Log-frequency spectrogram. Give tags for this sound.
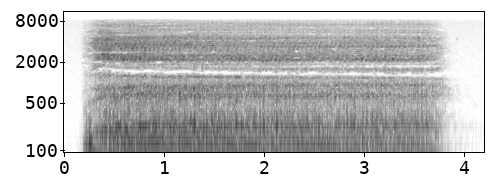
beast creature dragon growl growling intimidating monster roar vocalization

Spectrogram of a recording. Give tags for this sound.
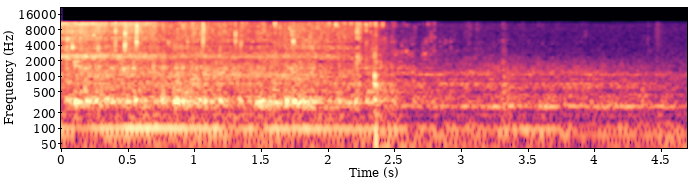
faucet water bathroom

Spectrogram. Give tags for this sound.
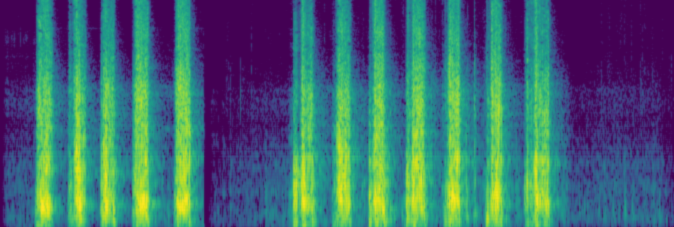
attack cardboard dog door noise scratch scratching shake wolf wood wooden

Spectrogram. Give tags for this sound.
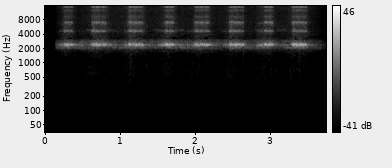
awkward cleared cricket comic

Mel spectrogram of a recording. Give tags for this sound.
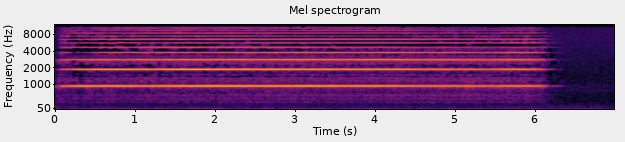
arco non vibrato violin

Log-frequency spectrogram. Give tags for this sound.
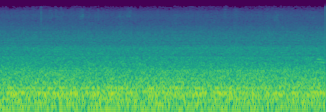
airport cabin airplane flight fly

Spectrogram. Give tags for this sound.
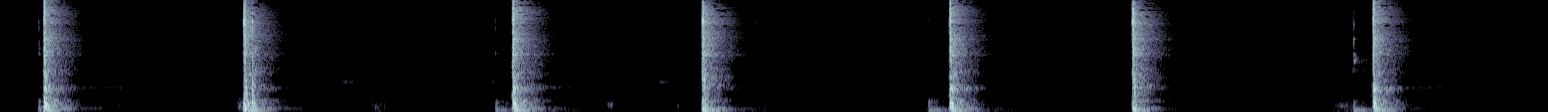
electrical light mechanical switch switching

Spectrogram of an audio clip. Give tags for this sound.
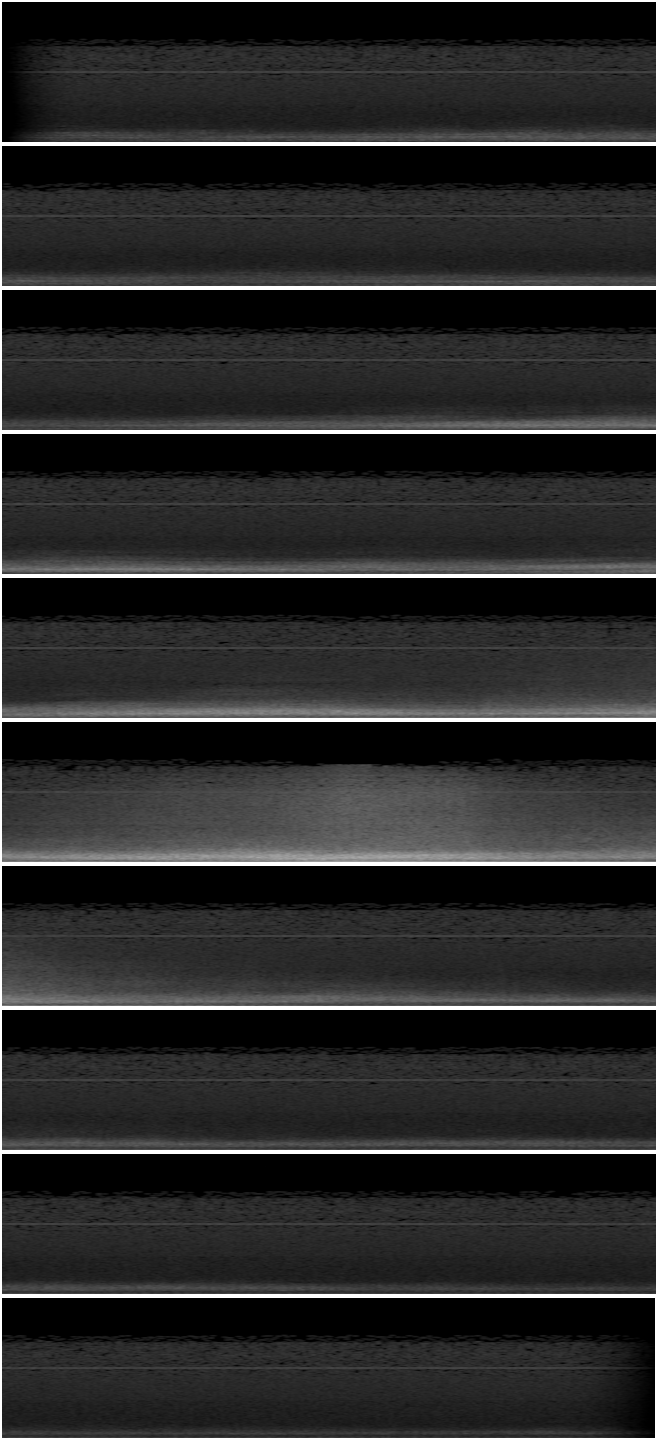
car driveby field-recording highway

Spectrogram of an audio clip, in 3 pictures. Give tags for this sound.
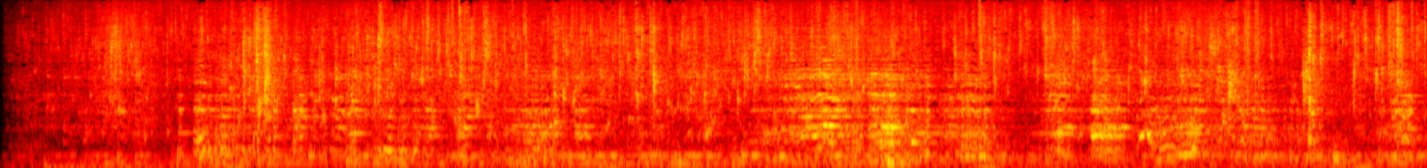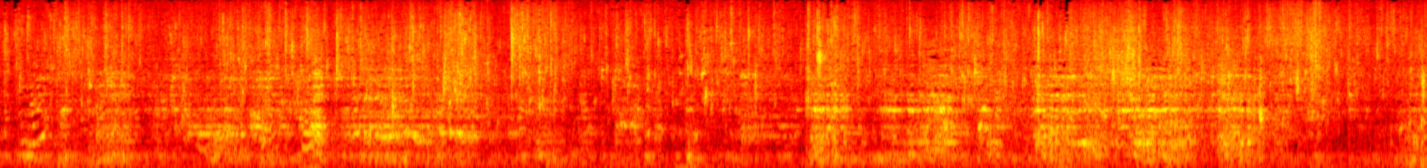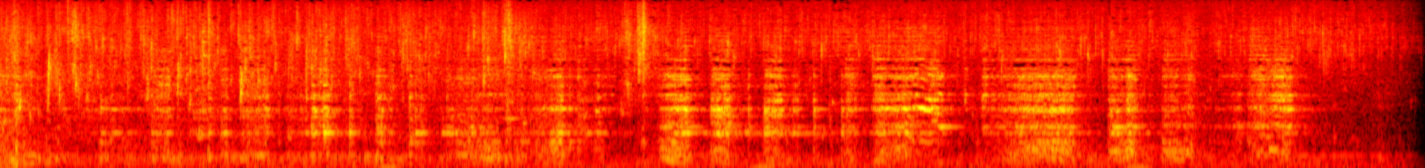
baking-dish glass kitchen percussion pyrex resonant

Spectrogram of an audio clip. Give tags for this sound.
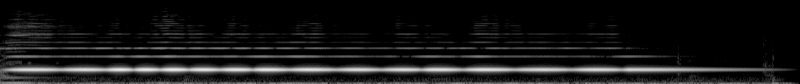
sing finger

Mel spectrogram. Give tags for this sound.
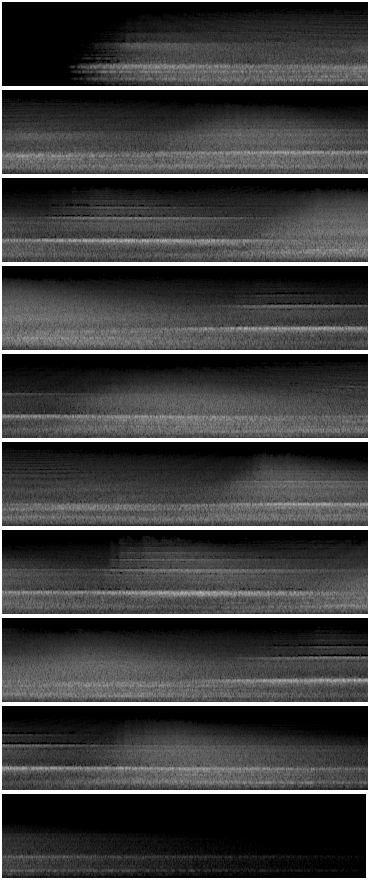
alien atmosphere cinematic creepy dark filter horror sfx suspense synthesized unnatural

